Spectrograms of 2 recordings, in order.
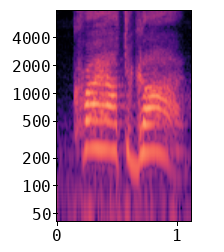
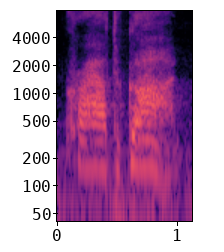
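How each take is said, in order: First: Said in the usual way. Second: Whispered answer, intimate and low; whispered reply to his own question; hushed whisper. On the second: Real, not acted. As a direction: breathe the words like a secret. Preacher drops to a hush.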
